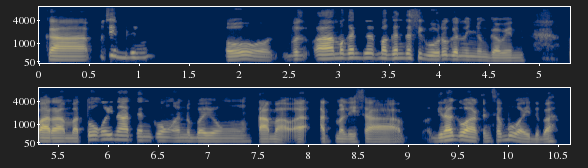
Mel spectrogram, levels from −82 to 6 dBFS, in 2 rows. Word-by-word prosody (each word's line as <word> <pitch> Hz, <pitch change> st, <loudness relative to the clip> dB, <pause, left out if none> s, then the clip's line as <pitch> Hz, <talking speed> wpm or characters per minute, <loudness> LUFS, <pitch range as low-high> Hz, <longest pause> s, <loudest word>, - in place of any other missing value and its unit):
ka 140 Hz, -1 st, +7 dB, 0.4 s
posibleng, 215 Hz, -5 st, -7 dB, 0.8 s
oo 130 Hz, -2 st, -1 dB, 0.2 s
mas 155 Hz, +2 st, -6 dB, 0.2 s
ah, 170 Hz, +1 st, +8 dB
maganda 200 Hz, +1 st, -1 dB
maganda 190 Hz, +1 st, -1 dB
siguro 155 Hz, -4 st, -3 dB
gano'n 140 Hz, -4 st, -3 dB
yung 120 Hz, -2 st, -9 dB
gawin 105 Hz, 0 st, -3 dB, 0.5 s
para 120 Hz, -1 st, +7 dB
matukoy 175 Hz, +11 st, -3 dB
natin 170 Hz, -5 st, +1 dB
kung 135 Hz, -1 st, -4 dB
ano 125 Hz, 0 st, -8 dB
ba 120 Hz, -, -1 dB
yung 115 Hz, 0 st, -8 dB
tama 100 Hz, -1 st, +3 dB
a -, -, +2 dB, 0.2 s
at -, -, -1 dB
mali 100 Hz, -1 st, -2 dB
sa 95 Hz, -1 st, 0 dB, 0.4 s
ginagawa 155 Hz, +1 st, +5 dB
natin 110 Hz, +1 st, -13 dB
sa 145 Hz, -, -4 dB
buhay 165 Hz, -11 st, -2 dB
'di 100 Hz, -, -12 dB
ba? 100 Hz, -, -1 dB
140 Hz, 165 wpm, -26 LUFS, 115-175 Hz, 0.8 s, ah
